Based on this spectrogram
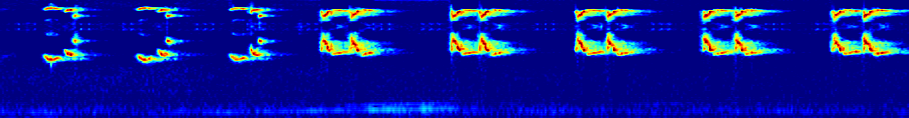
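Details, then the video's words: Northern mockingbird repeating one phrase three times, a sharp downslurred note with a high tip, then switching to a new rich two-part phrase given five times about a second apart; a faint low rising drone runs underneath. "Birds Singing - Northern Mockingbird"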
